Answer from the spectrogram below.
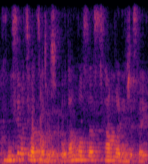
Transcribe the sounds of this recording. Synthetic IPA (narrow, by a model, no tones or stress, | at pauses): kʲʰɵbɪnesemot̪ivat̪sɨjɑlˠd̪əwod̪ɑnqʰolˠsɑssɑmʁɑd̪e̞jnʒɑsɑjd̪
